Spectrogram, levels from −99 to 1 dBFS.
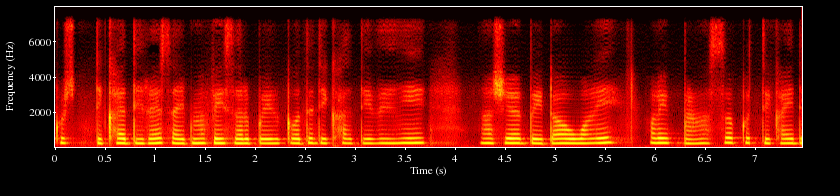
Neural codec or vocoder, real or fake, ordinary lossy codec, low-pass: codec, 24 kHz, 0.9 kbps, WavTokenizer, large speech release; fake; none; 7.2 kHz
